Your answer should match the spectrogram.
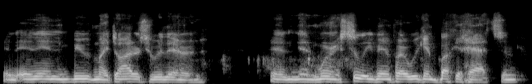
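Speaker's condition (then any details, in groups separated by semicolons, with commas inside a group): Early onset Parkinson's disease; halting at times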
